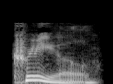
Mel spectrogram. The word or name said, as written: creel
